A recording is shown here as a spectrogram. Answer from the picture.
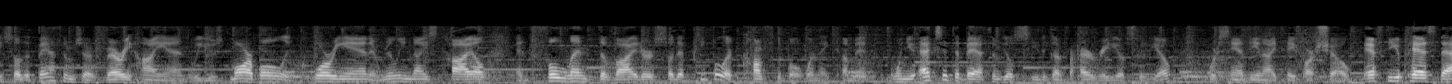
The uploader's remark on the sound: live from SafeCon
